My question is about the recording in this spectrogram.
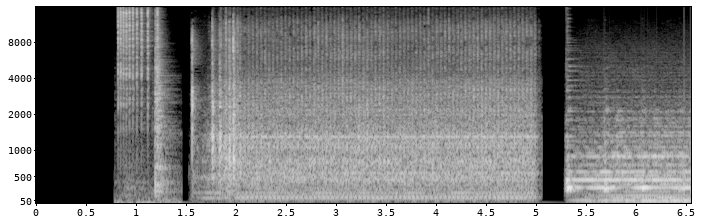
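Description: Electronic glitch sound design for a trailer: a few sharp crackles, then a steady, rapidly pulsing digital buzz that cuts off suddenly, followed by a low music drone near the end.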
